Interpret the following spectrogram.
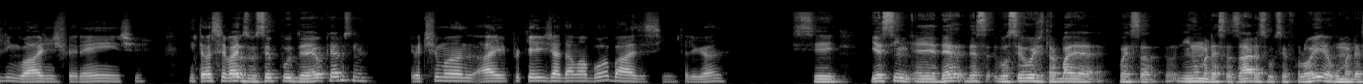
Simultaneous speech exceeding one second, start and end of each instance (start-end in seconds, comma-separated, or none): none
